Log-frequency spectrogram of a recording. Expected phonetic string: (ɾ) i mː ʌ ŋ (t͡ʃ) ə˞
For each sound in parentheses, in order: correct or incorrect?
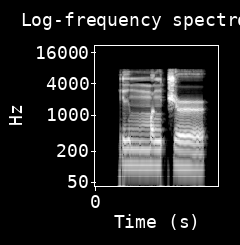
correct, correct

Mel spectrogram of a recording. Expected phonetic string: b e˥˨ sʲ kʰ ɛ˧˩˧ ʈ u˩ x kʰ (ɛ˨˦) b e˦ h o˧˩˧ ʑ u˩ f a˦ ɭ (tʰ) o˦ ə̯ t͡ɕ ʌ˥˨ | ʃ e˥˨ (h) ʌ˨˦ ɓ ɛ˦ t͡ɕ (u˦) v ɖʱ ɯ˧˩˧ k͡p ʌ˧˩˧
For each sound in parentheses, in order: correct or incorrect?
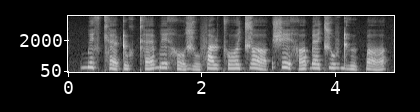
correct, correct, correct, correct

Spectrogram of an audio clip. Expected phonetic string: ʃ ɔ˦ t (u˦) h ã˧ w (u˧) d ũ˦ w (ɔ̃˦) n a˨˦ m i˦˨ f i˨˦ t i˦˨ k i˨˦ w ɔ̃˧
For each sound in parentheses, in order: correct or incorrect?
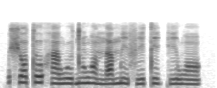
incorrect, correct, incorrect

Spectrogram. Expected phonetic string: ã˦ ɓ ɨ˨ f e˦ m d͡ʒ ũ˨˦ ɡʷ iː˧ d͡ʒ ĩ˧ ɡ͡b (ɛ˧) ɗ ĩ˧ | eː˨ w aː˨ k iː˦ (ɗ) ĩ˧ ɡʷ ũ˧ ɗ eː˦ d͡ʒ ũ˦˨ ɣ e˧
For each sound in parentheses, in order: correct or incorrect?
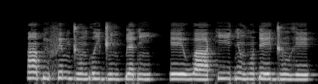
incorrect, correct

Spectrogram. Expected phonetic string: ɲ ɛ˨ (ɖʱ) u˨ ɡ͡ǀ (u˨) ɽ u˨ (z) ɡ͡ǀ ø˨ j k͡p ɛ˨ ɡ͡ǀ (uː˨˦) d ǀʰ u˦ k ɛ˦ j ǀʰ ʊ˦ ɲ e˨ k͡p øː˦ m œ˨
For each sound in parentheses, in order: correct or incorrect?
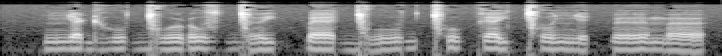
correct, correct, correct, correct

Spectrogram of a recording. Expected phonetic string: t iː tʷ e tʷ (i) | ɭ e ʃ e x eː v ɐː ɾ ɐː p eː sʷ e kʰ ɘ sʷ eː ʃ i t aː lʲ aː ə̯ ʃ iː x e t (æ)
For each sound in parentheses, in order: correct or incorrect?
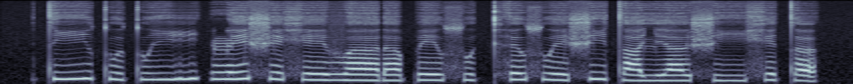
incorrect, incorrect

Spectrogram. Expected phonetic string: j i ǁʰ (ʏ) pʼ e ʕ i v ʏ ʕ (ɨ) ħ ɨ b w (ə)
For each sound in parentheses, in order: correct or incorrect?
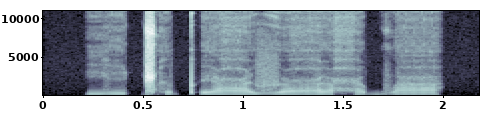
correct, correct, incorrect

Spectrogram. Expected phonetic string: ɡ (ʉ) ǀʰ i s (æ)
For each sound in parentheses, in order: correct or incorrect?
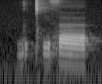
correct, correct

